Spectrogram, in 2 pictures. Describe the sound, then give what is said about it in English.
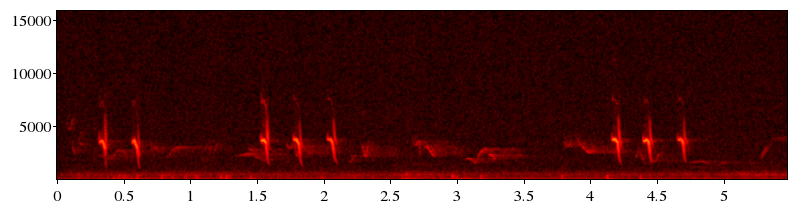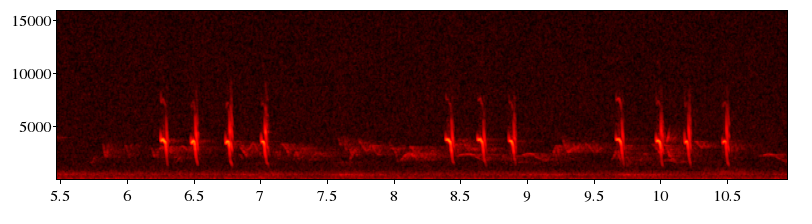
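A wild bird calls in short repeated bursts of two to four sharp, high chirps, spaced a couple of seconds apart, faint against a quiet outdoor background. “There's a wild bird here. Wild bird.”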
